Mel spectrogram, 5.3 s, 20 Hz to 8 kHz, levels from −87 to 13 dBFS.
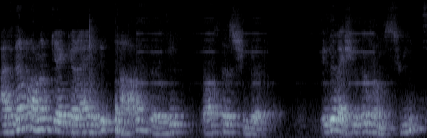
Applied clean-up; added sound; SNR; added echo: neural separator model SepFormer DNS4.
